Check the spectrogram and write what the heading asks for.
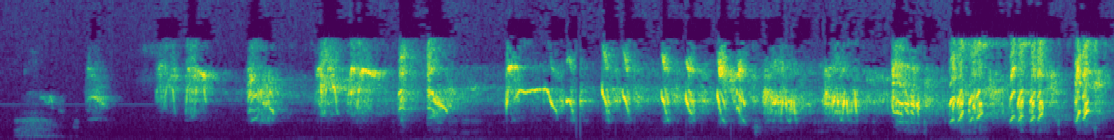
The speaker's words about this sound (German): Achtung, der Teichrohrsänger.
